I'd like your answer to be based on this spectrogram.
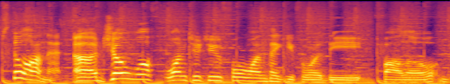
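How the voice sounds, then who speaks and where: A man's voice: fairly high pitch, expressive, unhurried, fairly bright tone, soft background music. A man streaming live, chatting casually and reading out thanks to followers.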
